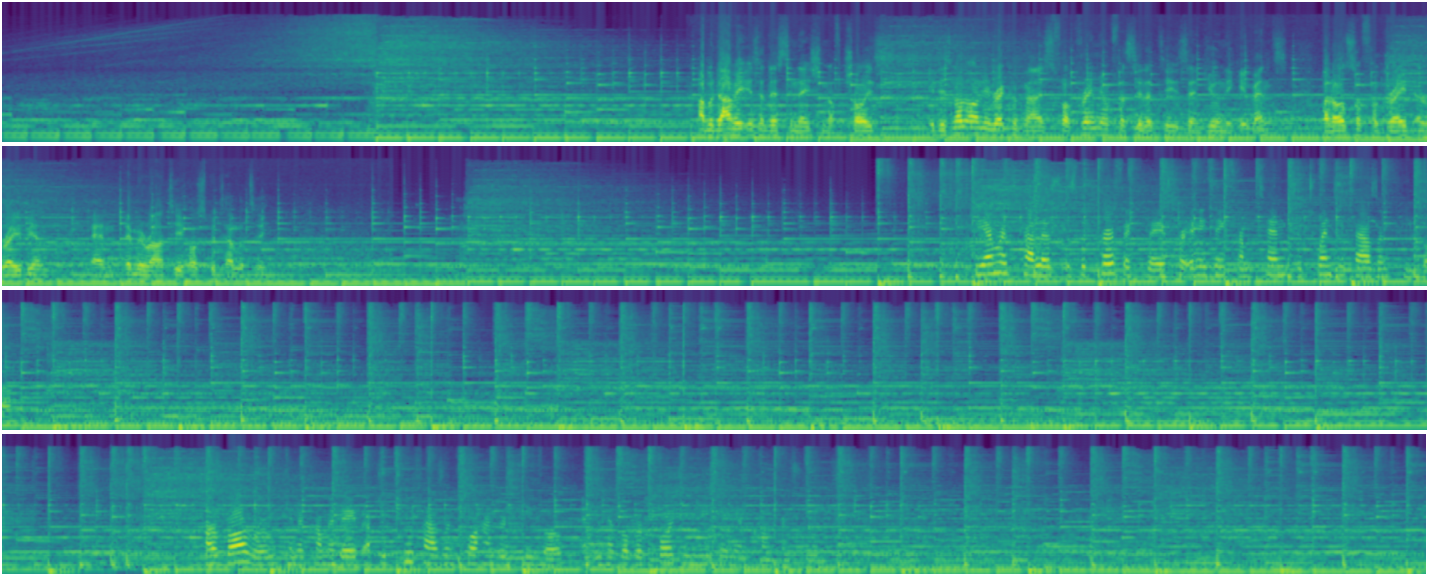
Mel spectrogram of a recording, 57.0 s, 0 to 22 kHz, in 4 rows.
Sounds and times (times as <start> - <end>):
Music: 0.0 - 56.9
Speech: 7.0 - 16.9, 24.0 - 28.6, 44.8 - 51.0.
